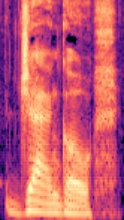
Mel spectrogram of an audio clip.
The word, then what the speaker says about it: Django: Alltså, Django Unchained, för de som inte vet, det handlar om en förslavad man som heter Django. The D is silent.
